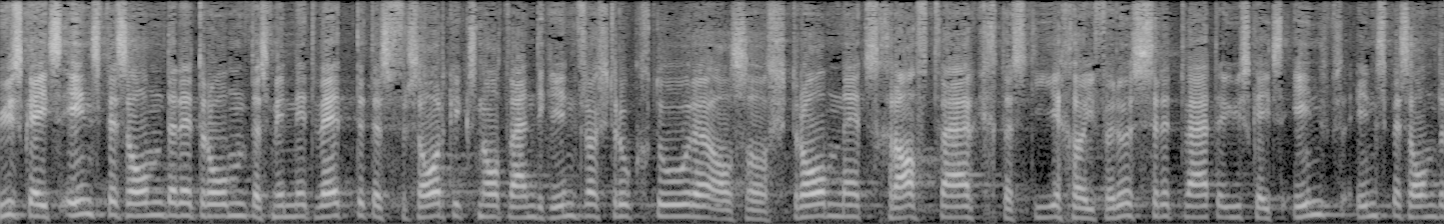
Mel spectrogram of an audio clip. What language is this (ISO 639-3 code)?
gsw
